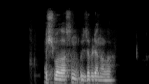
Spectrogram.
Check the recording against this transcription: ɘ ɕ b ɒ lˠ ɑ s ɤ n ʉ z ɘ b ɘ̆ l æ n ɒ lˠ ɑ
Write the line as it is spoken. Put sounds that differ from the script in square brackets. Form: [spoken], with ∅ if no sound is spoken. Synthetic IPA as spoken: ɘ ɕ b ɒ lˠ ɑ s ɤ n ʉ z ɘ b ɘ̆ l æ n ɒ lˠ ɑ

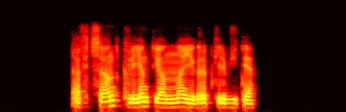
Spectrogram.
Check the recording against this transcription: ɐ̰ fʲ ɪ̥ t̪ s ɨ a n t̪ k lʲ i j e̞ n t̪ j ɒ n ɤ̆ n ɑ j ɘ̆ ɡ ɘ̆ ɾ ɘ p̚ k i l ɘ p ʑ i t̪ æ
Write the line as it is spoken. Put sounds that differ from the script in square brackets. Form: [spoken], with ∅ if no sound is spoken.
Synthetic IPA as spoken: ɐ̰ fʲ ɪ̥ t̪ s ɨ a n t̪ k lʲ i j e̞ n t̪ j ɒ n ɤ̆ n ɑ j ɘ̆ ɡ ɘ̆ ɾ ɘ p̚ k i l ɘ p ʑ i t̪ æ

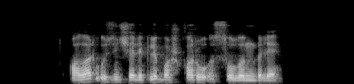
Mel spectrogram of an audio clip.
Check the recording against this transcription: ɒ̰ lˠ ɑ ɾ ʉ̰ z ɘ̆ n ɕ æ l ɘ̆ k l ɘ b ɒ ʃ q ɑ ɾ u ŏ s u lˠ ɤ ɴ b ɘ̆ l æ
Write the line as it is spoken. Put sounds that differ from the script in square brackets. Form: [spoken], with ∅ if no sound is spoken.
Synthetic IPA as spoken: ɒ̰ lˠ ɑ ɾ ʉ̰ z ɘ̆ n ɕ æ l ɘ̆ k l ɘ b ɒ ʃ q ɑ ɾ u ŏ s u lˠ ɤ [n] b ɘ̆ l æ

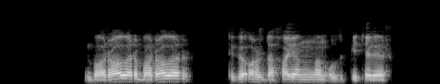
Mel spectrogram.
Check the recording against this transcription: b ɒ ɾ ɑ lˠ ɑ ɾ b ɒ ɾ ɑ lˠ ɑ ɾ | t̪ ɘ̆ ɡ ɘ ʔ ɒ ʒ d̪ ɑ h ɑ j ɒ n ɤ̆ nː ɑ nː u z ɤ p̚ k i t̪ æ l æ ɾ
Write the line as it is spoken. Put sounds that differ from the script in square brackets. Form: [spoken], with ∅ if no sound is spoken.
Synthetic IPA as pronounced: b ɒ ɾ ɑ lˠ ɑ ɾ b ɒ ɾ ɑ lˠ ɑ ɾ | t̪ ɘ̆ ɡ ɘ ʔ ɒ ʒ d̪ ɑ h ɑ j ɒ n ɤ̆ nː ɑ [n] u z ɤ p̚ k i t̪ æ l æ ɾ

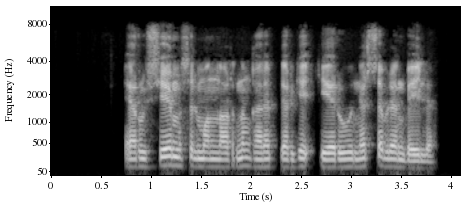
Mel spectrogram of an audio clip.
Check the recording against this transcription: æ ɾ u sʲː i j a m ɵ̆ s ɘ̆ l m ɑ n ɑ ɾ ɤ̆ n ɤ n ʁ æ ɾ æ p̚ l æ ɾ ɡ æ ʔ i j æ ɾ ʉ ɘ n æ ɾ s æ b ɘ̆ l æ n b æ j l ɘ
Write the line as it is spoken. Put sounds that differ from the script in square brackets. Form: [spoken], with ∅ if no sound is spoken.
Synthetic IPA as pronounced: æ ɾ u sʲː i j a m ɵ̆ s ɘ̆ l m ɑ [nː] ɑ ɾ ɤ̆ n ɤ [ɴ] ʁ æ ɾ æ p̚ l æ ɾ ɡ æ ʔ i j æ ɾ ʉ ɘ n æ ɾ s æ b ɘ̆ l æ n b æ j l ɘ

